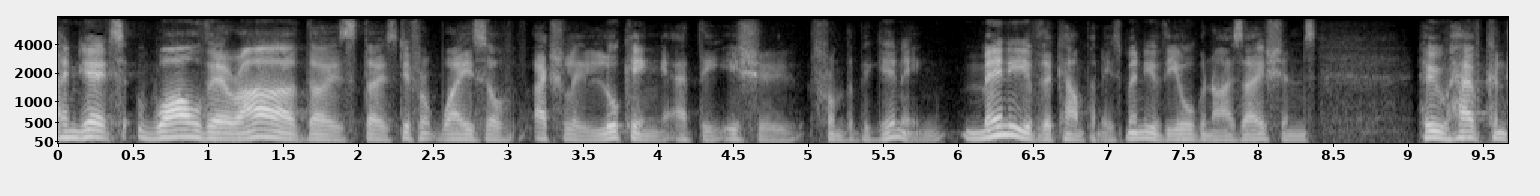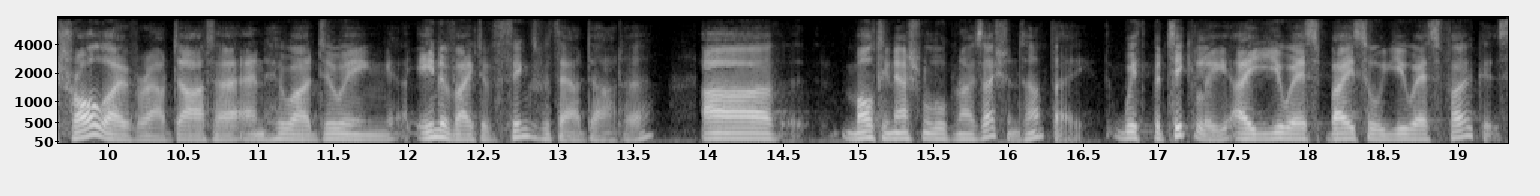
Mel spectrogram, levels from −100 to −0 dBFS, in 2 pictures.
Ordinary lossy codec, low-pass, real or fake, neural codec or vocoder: MP3, 64 kbps; 7.2 kHz; real; none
